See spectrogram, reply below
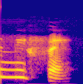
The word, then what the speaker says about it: νύφε: Έτσι λοιπόν, έχουμε την λέξη νύφη, που στα ποντιακά τη λέμε νύφε.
